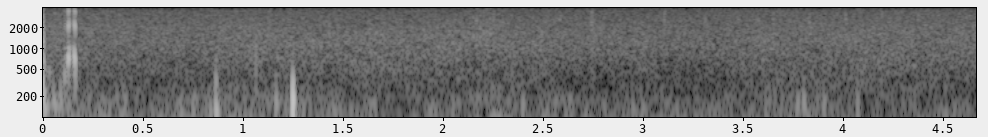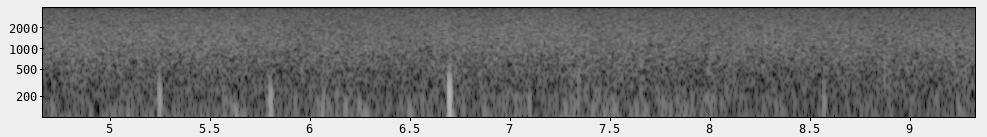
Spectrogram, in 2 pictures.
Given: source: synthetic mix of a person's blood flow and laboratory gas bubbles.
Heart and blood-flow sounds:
Doppler ultrasound of blood flow; subclavian vein
0.00-0.20 s: bubbles
From the record:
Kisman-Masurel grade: 112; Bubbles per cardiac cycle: 1 to 2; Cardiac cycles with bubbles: 1 to 10%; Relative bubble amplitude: moderate (0.250 to 0.450); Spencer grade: 1 (occasional bubble signal discernible with the cardiac motion signal, with majority of cardiac periods free of bubbles); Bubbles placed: anywhere in the cardiac cycle

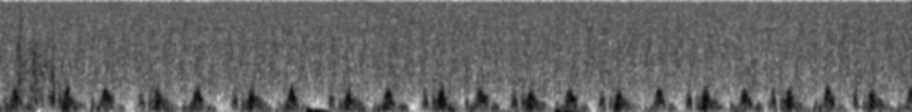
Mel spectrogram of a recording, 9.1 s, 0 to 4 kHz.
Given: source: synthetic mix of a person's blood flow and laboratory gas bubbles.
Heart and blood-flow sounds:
Doppler ultrasound of blood flow; precordium
0.04-0.62 s: bubbles
From the record:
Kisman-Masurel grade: 211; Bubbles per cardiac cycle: several, 3 to 8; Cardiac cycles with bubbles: 1 to 10%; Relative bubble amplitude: barely perceptible (0.100 to 0.250); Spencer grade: 1 (occasional bubble signal discernible with the cardiac motion signal, with majority of cardiac periods free of bubbles); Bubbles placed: anywhere in the cardiac cycle

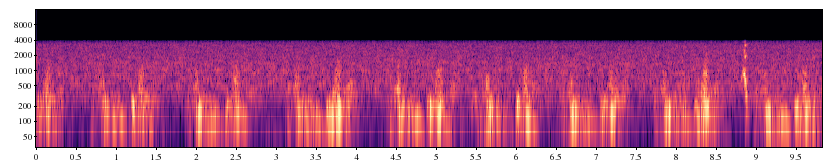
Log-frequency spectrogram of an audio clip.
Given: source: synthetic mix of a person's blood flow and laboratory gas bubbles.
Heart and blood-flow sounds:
Doppler ultrasound of blood flow; precordium
8.05-8.41 s: bubbles
8.80-8.94 s: bubbles
From the record:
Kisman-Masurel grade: 112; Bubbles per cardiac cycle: 1 to 2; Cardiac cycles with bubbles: 1 to 10%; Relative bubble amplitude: moderate (0.250 to 0.450); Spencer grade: 1 (occasional bubble signal discernible with the cardiac motion signal, with majority of cardiac periods free of bubbles); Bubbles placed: only in the low amplitude regions of the cardiac cycle

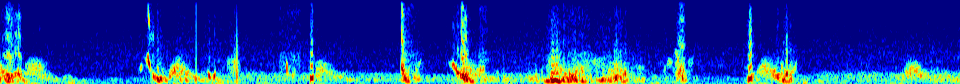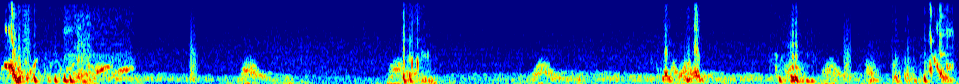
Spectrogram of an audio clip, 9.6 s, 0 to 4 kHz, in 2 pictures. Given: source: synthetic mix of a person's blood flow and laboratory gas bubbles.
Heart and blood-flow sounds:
Doppler ultrasound of blood flow; subclavian vein
0.00-0.27 s: bubbles
0.68-0.98 s: bubbles
1.02-1.20 s: bubbles
1.40-1.61 s: bubbles
2.01-2.13 s: bubbles
2.23-2.45 s: bubbles
2.61-3.23 s: bubbles
3.31-3.48 s: bubbles
3.71-3.99 s: bubbles
4.79-5.49 s: bubbles
6.79-6.99 s: bubbles
8.05-8.34 s: bubbles
8.64-8.91 s: bubbles
9.12-9.21 s: bubbles
9.26-9.59 s: bubbles
From the record:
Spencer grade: 3 (all of the cardiac periods contain showers or single bubble signals, but not dominating or overriding the cardiac motion signals); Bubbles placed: anywhere in the cardiac cycle

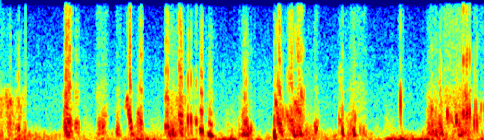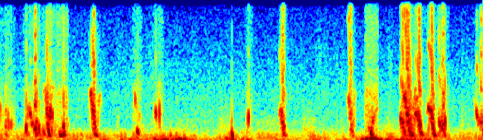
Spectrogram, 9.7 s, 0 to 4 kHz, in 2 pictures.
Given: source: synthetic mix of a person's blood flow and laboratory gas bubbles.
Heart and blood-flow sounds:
Doppler ultrasound of blood flow; subclavian vein
0.00-0.26 s: bubbles
0.61-0.80 s: bubbles
0.95-1.09 s: bubbles
1.15-1.45 s: bubbles
1.62-2.17 s: bubbles
2.36-2.54 s: bubbles
2.72-3.19 s: bubbles
3.37-3.67 s: bubbles
3.97-4.04 s: bubbles
4.26-4.98 s: bubbles
5.06-5.53 s: bubbles
5.72-5.85 s: bubbles
6.16-6.26 s: bubbles
6.36-6.47 s: bubbles
7.29-7.36 s: bubbles
7.62-7.72 s: bubbles
8.30-8.39 s: bubbles
8.48-8.62 s: bubbles
8.83-9.32 s: bubbles
9.56-9.68 s: bubbles
From the record:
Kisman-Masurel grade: 243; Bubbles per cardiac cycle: several, 3 to 8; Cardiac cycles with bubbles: 100%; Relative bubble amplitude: loud (0.450 to 0.775); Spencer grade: 3 (all of the cardiac periods contain showers or single bubble signals, but not dominating or overriding the cardiac motion signals); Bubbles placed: anywhere in the cardiac cycle

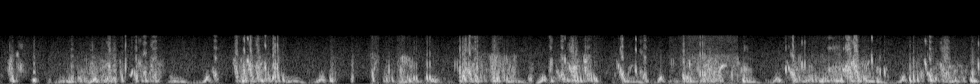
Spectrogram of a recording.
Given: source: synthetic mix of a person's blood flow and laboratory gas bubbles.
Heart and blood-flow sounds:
Doppler ultrasound of blood flow; precordium
0.07-0.27 s: bubbles
0.30-0.39 s: bubbles
0.66-1.65 s: bubbles
2.11-2.20 s: bubbles
2.31-2.90 s: bubbles
3.27-3.38 s: bubbles
3.50-3.55 s: bubbles
3.69-4.34 s: bubbles
4.52-5.19 s: bubbles
5.27-5.36 s: bubbles
5.48-6.01 s: bubbles
6.13-6.50 s: bubbles
6.68-7.54 s: bubbles
7.82-8.89 s: bubbles
9.06-9.81 s: bubbles
From the record:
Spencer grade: 4 (maximum detectable bubble signal sounding continuously throughout systole and diastole of every cardiac period, and overriding the amplitude of the normal cardiac signals); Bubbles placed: only in the low amplitude regions of the cardiac cycle

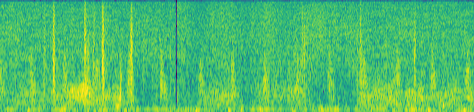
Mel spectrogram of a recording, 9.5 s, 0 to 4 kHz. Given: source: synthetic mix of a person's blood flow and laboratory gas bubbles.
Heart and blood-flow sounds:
Doppler ultrasound of blood flow; subclavian vein
8.84-8.93 s: bubbles
From the record:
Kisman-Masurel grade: 112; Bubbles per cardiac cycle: 1 to 2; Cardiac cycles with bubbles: 1 to 10%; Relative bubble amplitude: moderate (0.250 to 0.450); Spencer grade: 1 (occasional bubble signal discernible with the cardiac motion signal, with majority of cardiac periods free of bubbles); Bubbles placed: anywhere in the cardiac cycle

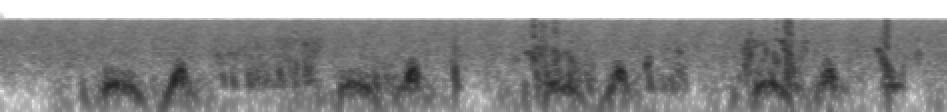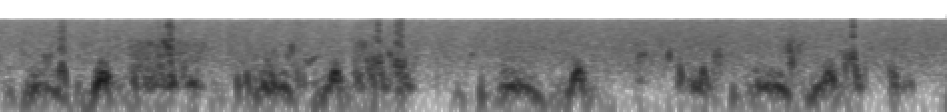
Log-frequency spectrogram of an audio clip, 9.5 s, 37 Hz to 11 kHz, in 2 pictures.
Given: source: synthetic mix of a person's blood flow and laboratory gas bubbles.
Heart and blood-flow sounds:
Doppler ultrasound of blood flow; precordium
1.05-1.63 s: bubbles
1.85-1.99 s: bubbles
2.22-2.32 s: bubbles
2.60-3.00 s: bubbles
3.19-3.44 s: bubbles
3.57-4.07 s: bubbles
4.36-4.61 s: bubbles
4.92-5.10 s: bubbles
5.36-5.77 s: bubbles
5.86-6.36 s: bubbles
6.50-6.82 s: bubbles
7.91-7.98 s: bubbles
8.04-8.37 s: bubbles
8.63-8.76 s: bubbles
8.92-9.09 s: bubbles
9.17-9.30 s: bubbles
From the record:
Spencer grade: 3 (all of the cardiac periods contain showers or single bubble signals, but not dominating or overriding the cardiac motion signals); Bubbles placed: only in the low amplitude regions of the cardiac cycle

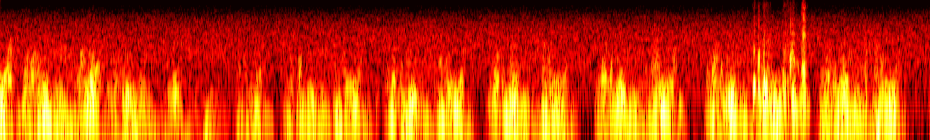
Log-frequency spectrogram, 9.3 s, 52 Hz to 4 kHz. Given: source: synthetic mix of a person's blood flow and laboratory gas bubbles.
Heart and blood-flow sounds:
Doppler ultrasound of blood flow; precordium
7.51-7.71 s: bubbles
7.82-8.11 s: bubbles
From the record:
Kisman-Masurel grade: 213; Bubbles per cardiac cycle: several, 3 to 8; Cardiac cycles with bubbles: 1 to 10%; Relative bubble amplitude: loud (0.450 to 0.775); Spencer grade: 1 (occasional bubble signal discernible with the cardiac motion signal, with majority of cardiac periods free of bubbles); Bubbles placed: only in the low amplitude regions of the cardiac cycle

